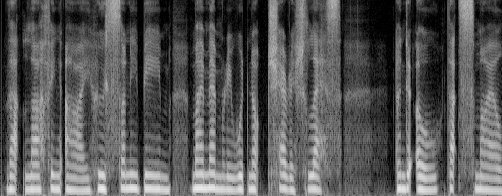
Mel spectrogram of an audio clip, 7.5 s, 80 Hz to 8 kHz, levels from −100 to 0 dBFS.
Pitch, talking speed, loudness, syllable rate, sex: 185 Hz, 125 wpm, -17 LUFS, 3.9 syllables/s, female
